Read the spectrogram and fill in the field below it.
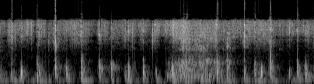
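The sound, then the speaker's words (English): A horse's hooves stomp along a trail of dust and cinders in a steady, rhythmic clopping, with a brief rougher scuffing stretch midway through, as riders head back to Dodge. No one speaks. “Darn horse. Seems he's just bound to stomp all the dust and cinders in my eyes.”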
